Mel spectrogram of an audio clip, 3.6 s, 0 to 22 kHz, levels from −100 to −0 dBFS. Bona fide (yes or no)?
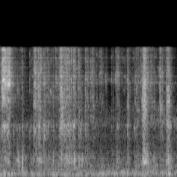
no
